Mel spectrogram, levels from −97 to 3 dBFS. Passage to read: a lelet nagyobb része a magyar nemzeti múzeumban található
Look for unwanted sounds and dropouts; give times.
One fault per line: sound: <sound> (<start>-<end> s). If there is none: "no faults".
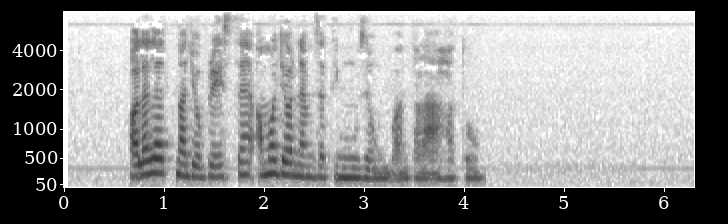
no faults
